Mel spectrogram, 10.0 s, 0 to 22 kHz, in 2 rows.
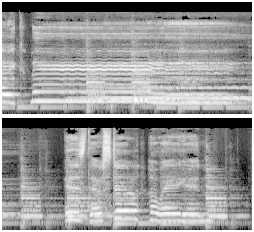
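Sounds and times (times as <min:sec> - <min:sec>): plucked strings: 0:00.0 - 0:10.0.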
